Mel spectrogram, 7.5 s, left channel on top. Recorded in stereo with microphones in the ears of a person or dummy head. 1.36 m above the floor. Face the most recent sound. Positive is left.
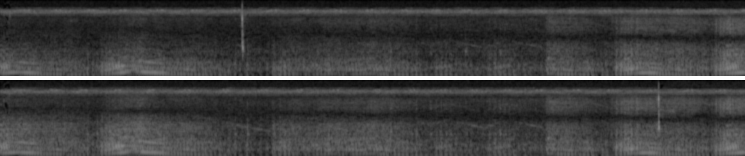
turn(degrees=5)  # may be behind; listen again after turning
